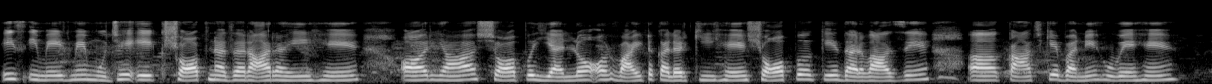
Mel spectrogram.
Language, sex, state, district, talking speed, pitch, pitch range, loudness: Hindi, female, Bihar, Sitamarhi, 140 wpm, 200 Hz, 195-215 Hz, -15 LUFS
